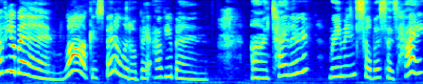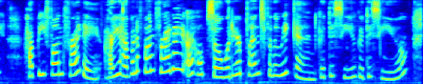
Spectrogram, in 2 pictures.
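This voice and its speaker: Fairly quickly, a woman talks at an extremely high pitch with very wide pitch swings. Noticeable background noise sits behind her. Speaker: vtuber streamer. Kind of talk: casual chat. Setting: live stream.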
